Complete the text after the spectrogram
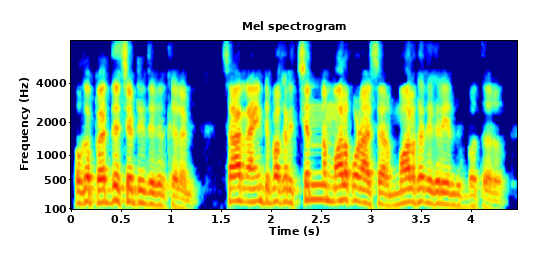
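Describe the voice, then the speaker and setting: A man's voice: a little high, animated, very fast. A man giving emphatic money-affirmation advice in an interview, repeating his key phrases. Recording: dull lo-fi sound.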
